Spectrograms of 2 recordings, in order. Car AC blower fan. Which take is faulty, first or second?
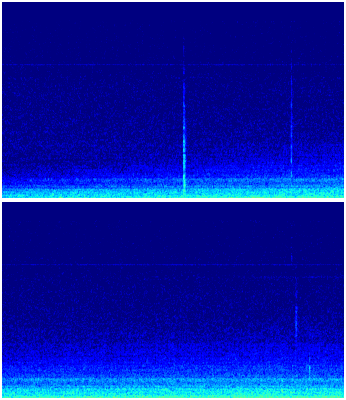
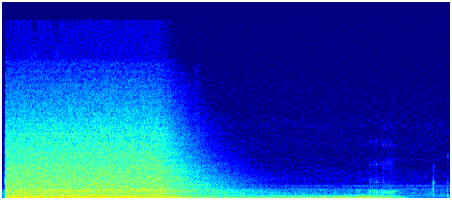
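second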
